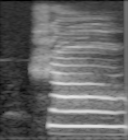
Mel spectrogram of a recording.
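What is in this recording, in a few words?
"sou1", Mandarin Chinese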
